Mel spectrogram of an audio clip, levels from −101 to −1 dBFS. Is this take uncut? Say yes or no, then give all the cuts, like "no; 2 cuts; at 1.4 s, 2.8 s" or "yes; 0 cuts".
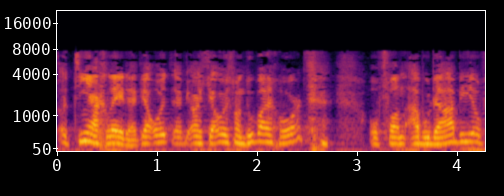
yes; 0 cuts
